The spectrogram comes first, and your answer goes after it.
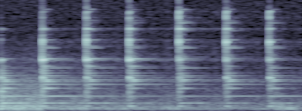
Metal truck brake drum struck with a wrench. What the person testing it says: you can hear that hollow sound that means the shoes are up out of the way if you hear a dull thud you know the shoes are in the way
